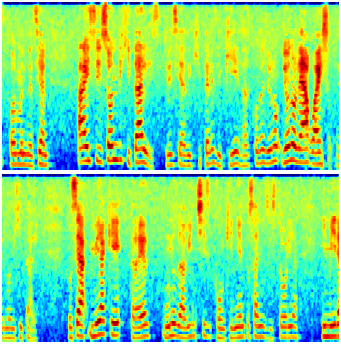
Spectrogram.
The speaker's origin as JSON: {"language": "Spanish", "town": "Salamanca", "region": "Castile and León", "country": "Spain", "moved": "as an adult", "lives_now": "Madrid, Spain", "said": "Yo 20. Y entonces, este, porque me fui de Salamanca a Madrid."}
